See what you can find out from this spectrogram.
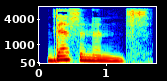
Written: desinence

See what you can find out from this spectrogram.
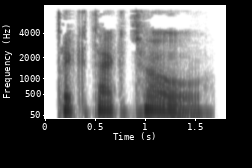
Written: tictactoe

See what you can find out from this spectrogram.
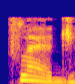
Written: fledgeless

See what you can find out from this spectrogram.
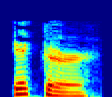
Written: icker

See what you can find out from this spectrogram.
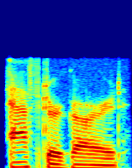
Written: afterguard

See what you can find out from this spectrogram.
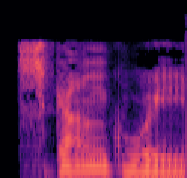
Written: skunkweed

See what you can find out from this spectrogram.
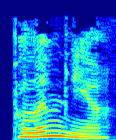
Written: Polymnia

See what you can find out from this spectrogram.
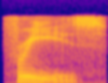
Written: freeze

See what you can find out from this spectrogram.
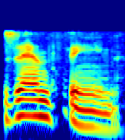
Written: xanthene

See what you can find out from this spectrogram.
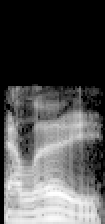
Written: allay

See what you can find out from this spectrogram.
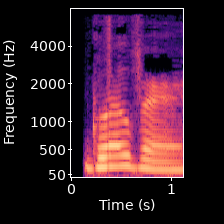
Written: grover

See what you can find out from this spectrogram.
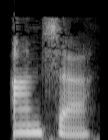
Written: anza

